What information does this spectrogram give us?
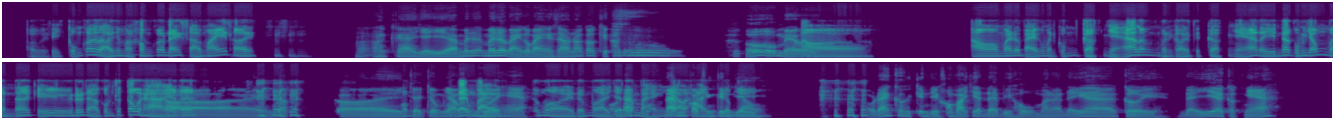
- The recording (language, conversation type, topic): Vietnamese, unstructured, Bạn có kỷ niệm vui nào khi xem phim cùng bạn bè không?
- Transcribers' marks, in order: other background noise; chuckle; other noise; inhale; put-on voice: "Ủa, ủa, mẹ ơi!"; chuckle; chuckle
